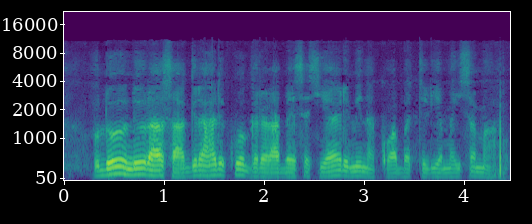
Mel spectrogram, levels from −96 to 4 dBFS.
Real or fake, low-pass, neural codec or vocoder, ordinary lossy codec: fake; 10.8 kHz; codec, 24 kHz, 1.2 kbps, DualCodec; AAC, 32 kbps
